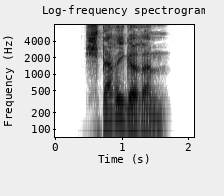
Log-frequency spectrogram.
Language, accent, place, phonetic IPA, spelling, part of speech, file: German, Germany, Berlin, [ˈʃpɛʁɪɡəʁəm], sperrigerem, adjective, De-sperrigerem.ogg
- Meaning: strong dative masculine/neuter singular comparative degree of sperrig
